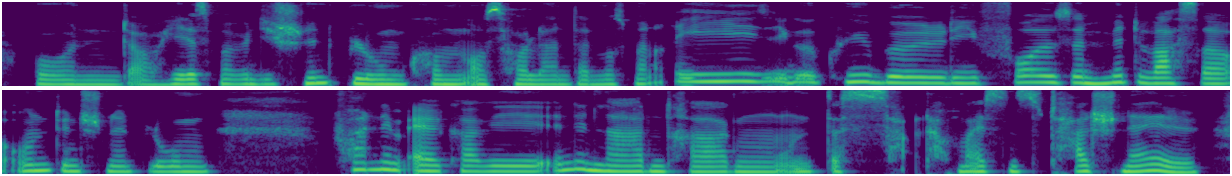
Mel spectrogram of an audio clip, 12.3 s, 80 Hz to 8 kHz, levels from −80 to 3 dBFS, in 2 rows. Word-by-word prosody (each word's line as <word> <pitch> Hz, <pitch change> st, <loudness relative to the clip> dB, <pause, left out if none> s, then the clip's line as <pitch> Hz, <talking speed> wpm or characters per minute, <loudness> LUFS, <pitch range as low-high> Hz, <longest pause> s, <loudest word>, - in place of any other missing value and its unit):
Und 150 Hz, -2 st, -3 dB
auch 145 Hz, -, -5 dB
jedes 165 Hz, +1 st, 0 dB
Mal, 165 Hz, -, -4 dB
wenn 160 Hz, -, -2 dB
die 160 Hz, -, -6 dB
Schnittblumen 170 Hz, -5 st, +1 dB
kommen 155 Hz, +1 st, -2 dB
aus 160 Hz, -, +7 dB
Holland, 155 Hz, -1 st, -2 dB
dann 150 Hz, 0 st, -4 dB
muss 155 Hz, 0 st, -6 dB
man 170 Hz, +3 st, -5 dB
riesige 250 Hz, 0 st, -2 dB
Kübel, 210 Hz, -4 st, +1 dB
die 190 Hz, 0 st, -2 dB
voll 220 Hz, +3 st, -2 dB
sind 200 Hz, -3 st, +1 dB
mit 215 Hz, 0 st, -1 dB
Wasser 190 Hz, -2 st, 0 dB
und 210 Hz, +1 st, 0 dB
den 190 Hz, -1 st, 0 dB
Schnittblumen 180 Hz, -1 st, -3 dB, 0.5 s
von 245 Hz, 0 st, -3 dB
dem 245 Hz, -3 st, +2 dB
LKW 185 Hz, -2 st, 0 dB
in 230 Hz, +3 st, -2 dB
den 250 Hz, -3 st, +2 dB
Laden 190 Hz, -2 st, +2 dB
tragen 175 Hz, -1 st, -2 dB
und 180 Hz, -1 st, -4 dB
das -, -, +8 dB
halt -, -, -12 dB
auch -, -, -21 dB
meistens 185 Hz, 0 st, +1 dB
total 190 Hz, 0 st, -2 dB
schnell. 185 Hz, -5 st, +2 dB
185 Hz, 180 wpm, -21 LUFS, 165-200 Hz, 0.5 s, das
